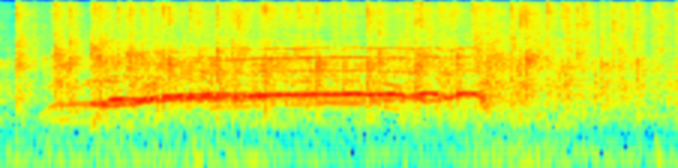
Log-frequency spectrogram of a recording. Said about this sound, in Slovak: Dáme im potlesk znova.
